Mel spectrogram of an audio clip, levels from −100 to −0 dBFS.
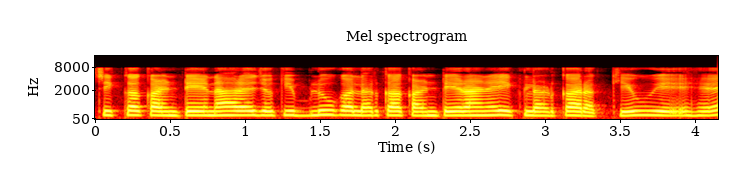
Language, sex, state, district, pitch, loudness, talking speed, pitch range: Hindi, female, Chhattisgarh, Rajnandgaon, 235 Hz, -15 LUFS, 215 wpm, 230-245 Hz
